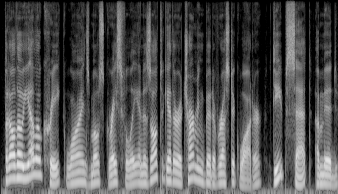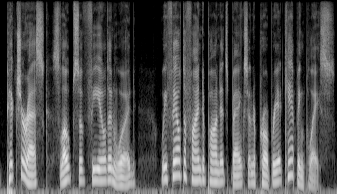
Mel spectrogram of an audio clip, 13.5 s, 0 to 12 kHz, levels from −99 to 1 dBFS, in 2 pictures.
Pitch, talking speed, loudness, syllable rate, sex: 145 Hz, 160 wpm, -20 LUFS, 4.7 syllables/s, male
